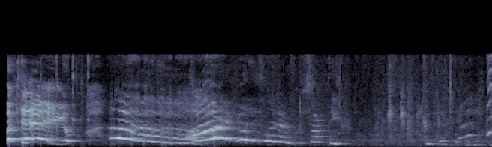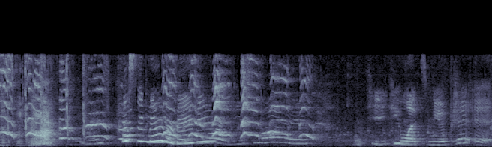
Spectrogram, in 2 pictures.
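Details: Five-week-old Havanese puppies from a litter give a busy run of high, squeaky whines and yelps that swoop up and down, overlapping one another, while music plays and a person talks softly nearby indoors.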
